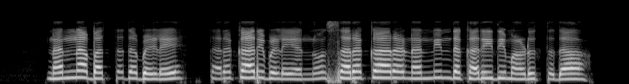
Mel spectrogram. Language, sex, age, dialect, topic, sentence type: Kannada, female, 46-50, Coastal/Dakshin, agriculture, question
